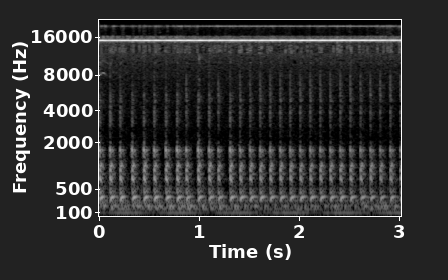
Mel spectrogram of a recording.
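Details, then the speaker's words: 1960s Lotus 19-inch valve TV model 6513, line oscillator suspected; on low supply voltage a steady low buzz chugs about three times a second like a slow single-piston pump as it starts up slowly. "Needs a bit more supply voltage to get things working. Oh, that actually sounds kind of amusing when that starts up slowly."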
